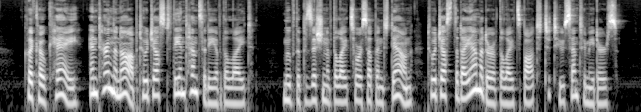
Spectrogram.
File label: Gong Voiceover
